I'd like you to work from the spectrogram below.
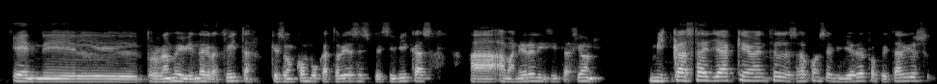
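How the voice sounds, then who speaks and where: In dull-sounding audio, a mid-range voice belongs to an official from the government housing ministry. He explains housing programs like a lesson, raising questions himself and answering each one.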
